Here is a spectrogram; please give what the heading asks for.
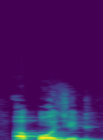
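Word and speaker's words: opposite: टी का उच्चारण टा, लास्ट वाले ई का उच्चारण नहीं करेंगे, तो इस वर्ड को हम क्या पढ़ते हैं, अपोजिट, क्या पढ़ेंगे, अपोजिट पढ़ते हैं।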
